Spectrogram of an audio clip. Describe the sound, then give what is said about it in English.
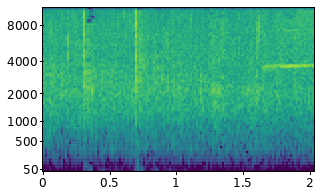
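A church audience claps during a service in a steady, even patter of applause, fairly soft, with a couple of sharper single claps standing out near the start. “come on, let's clap to Jesus for his goodness to us”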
